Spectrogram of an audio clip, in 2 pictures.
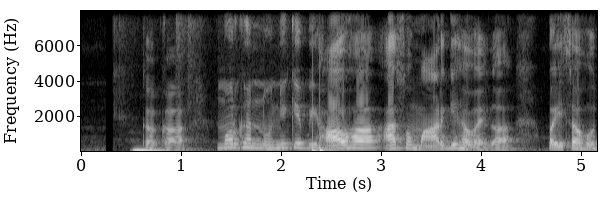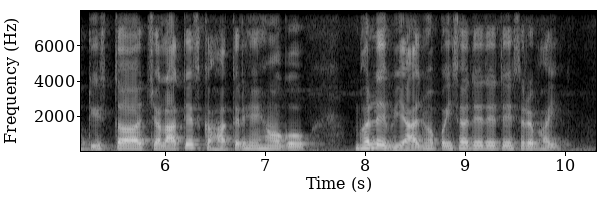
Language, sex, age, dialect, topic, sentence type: Chhattisgarhi, male, 18-24, Western/Budati/Khatahi, banking, statement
